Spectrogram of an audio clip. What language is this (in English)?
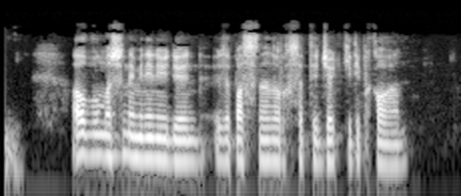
Kyrgyz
